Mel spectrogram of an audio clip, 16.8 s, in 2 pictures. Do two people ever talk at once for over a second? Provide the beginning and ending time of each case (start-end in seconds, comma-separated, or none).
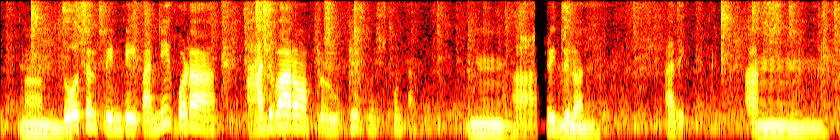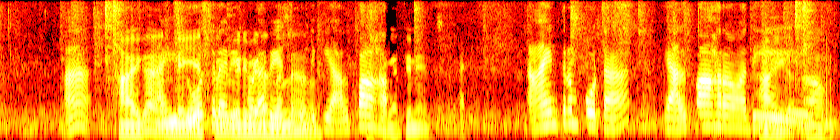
10.0-11.4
